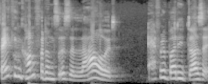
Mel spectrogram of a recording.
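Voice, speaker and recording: Talking at a moderate speed, a woman speaks in a German accent. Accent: non-native English, German. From Germany. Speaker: conference speaker. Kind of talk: conference talk. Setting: stage with audience.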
